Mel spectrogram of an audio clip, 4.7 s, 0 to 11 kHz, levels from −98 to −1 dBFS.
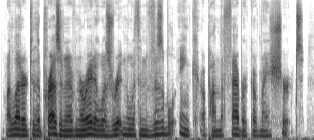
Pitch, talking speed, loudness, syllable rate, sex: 125 Hz, 230 wpm, -19 LUFS, 6.7 syllables/s, male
